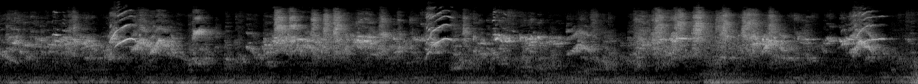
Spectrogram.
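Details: Breeding pair of canaries with eggs, inside: sharp upward-sweeping call notes repeated among dense, hissy high chatter. The calls come in several loud bursts separated by brief lulls.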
